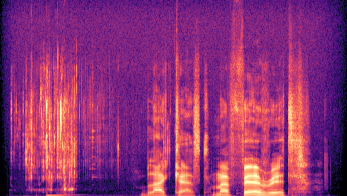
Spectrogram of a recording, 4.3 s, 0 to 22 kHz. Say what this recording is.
Speech > Solo speech
Surfer dude - Black cask my favoruite
Subject : Recording my friend going by OMAT in his van, for a Surfer like voice pack. Here a line when I popped out the.PLANTATION RUM Black Cask Barbade Venezuela Date YMD : 2025 August 06 Location : At Vue de tout albi in a van, Albi 81000 Tarn Occitanie France. Shure SM57 with a A2WS windshield. Weather : Sunny and hot, a little windy. Processing : Trimmed, some gain adjustment, tried not to mess too much with it recording to recording. Done inn Audacity. Some fade in/out if a oneshot.
2025, 20s, A2WS, Adult, August, Cardioid, Dude, English-language, France, FR-AV2, In-vehicle, Male, mid-20s, Mono, RAW, rum, Single-mic-mono, SM57, Surfer, Tascam, VA, Voice-acting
